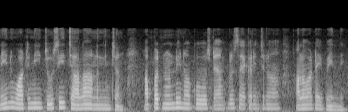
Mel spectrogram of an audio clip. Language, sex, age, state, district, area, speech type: Telugu, male, 30-45, Andhra Pradesh, Krishna, urban, spontaneous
